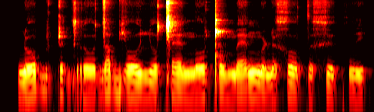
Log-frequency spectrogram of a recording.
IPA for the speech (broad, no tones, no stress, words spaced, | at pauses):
ɳo biʈɨɡroda bjo ʎoǀɛn̪oǃo mɛŋʷə ɳəxot̪ə xɨkʷʰi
